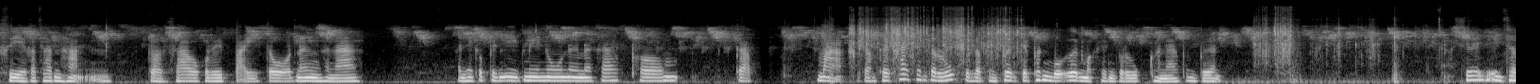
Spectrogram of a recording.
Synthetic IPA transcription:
si˧˨ə˨kʰa˧˩t̪ʰa˧˨nɦa̰˧˩˨n | t̪ɔː˨˩nsa˧˨wkɔ˧lɯː˧˥˨jpa̰˨jt̪ɔː˧˩nɯ˧˨ŋkʰa˧˨nːa˧˥ | ʔa˧˨nːiː˧˥˨kɔː˧˩pe˨nʔiː˨˩k̚miː˧˨nuː˧˨nɯ˧˨ŋna˧kʰa˧˥pʰɔː˧˥mka˧˦p̚ma̰ː˧˩kːa˧˩t͡ɕa˧ŋkʰaː˧˨kʰaː˧˨jkʰa˧˥nt̪̬a˧lu˧˦˥k̚la˧˩pe˧˨npʰɯ˧ə˨nt̪ɛː˧˩pʰɤ˧˥˨nbɔː˧˦ʔɤː˧˩˨nmaː˧˩kʰe˧˨nt̪a˧lu˧˥k̚hʰa˧˨nːa˧pʰa˧˨npʰɯ˧˨ən | sɯ˧˩˧jde˧˩˨nsa˧

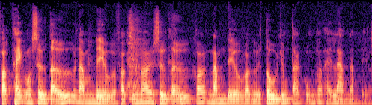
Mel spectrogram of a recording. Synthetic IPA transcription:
fə˨˩t̚t̪ʰə˨˦jkɔ˧nsɨ˧t̪ɨ̰˧˥na˧mɗi˨˩əwka˨˧˩fə˨˩t̚kʊ̰˧˥wŋ͡mnɔ˨˦jsɨ˧t̪ɨ̰˧˩kɔ˨˦na˧mɗi˨˩əwvaː˨˩ŋɨ˨˩əjt̪u˧t͡ɕʊ˨˦ŋ͡mt̪aː˧kʊ̰˧˥ŋ͡mkɔ˨˦t̪ʰe˧˩laː˨˩mna˧mɗi˨˩əw

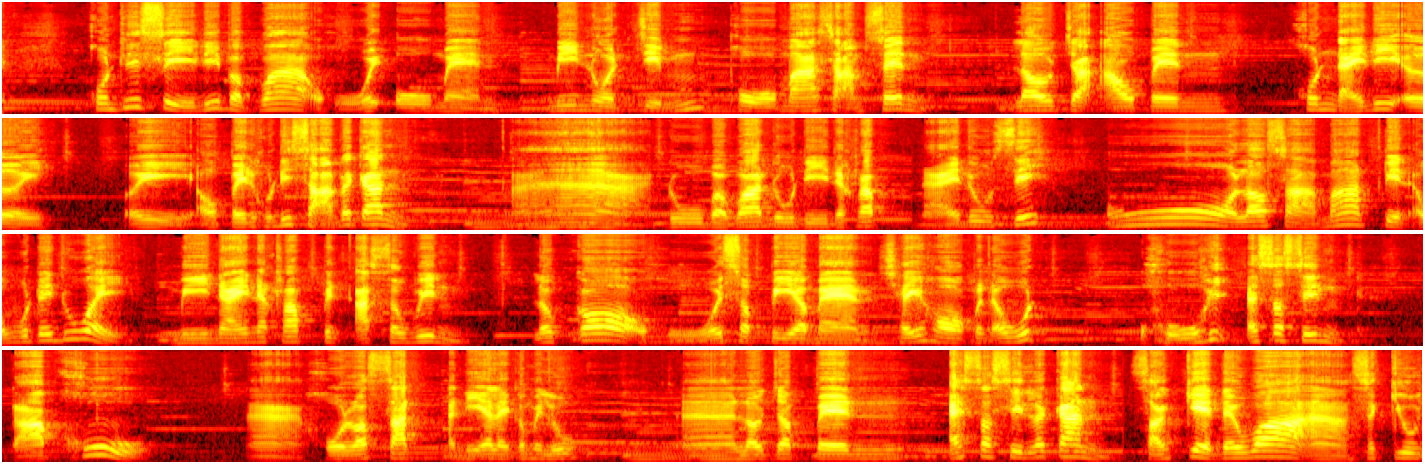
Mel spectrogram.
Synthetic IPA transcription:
kʰo˧nt̪ʰiː˥˩siː˨˩niː˥˩bɛː˨˩p̚waː˥˩ʔo̰ː˧hoː˩˦jʔoː˧mɛː˧nmiː˧nu˨˩ət̪̚t͡ɕi˩˦mpʰoː˨˧˩maː˧sa̰ː˩˦mse˥˩nɾa˧wt͡ɕa̰˨˩ʔa˧wpe˧n | kʰo˧nːa˨˩˦jdiː˧ʔɤː˧j | ʔɤ˧˩jʔa̰˧wpe˧nkʰo˧nt̪ʰiː˥˩saː˩˦mla˦˥ka˧nʔaː˧˩duː˧bɛː˨˩p̚waː˥˩duː˧diː˧na˦˥kʰɾa˦˥p̚na̰˩˦jduː˧si˦˩ʔɔː˧˩˦ɾa˧wsa̰ː˩˦maː˥˩t̪̚pli˨˩ənʔaː˧w̪̚daː˥˩jdu˥˩əj | miː˧na˦˥jna˦˥kʰɾa˦˥pːe˧nʔa̰˨˧t̪̚sa˧wi˧˩nlɛː˦˥wkɔː˥˩ʔo̰˧˩hoː˩˦jsa˧pi˧əmɛː˧nt͡ɕʰa˦˥jɦɔː˨˩k̚pe˧nʔaː˧wu˦˥t̪̚ʔo˧hoː˩˦jʔɛ˦˥t̪̚saː˧si˧n | d̥aː˨˩p̚kʰuː˥˩ | ʔaː˧˩kʰoː˧lo˦˥t̪̚sa˦˥t̪̚ʔa˧nːiː˦˥a˧ɾa˧jkɔː˥˩ma˥˩jɾuː˦˥ʔaː˧˩ɾa˧wt͡ɕa˨˩ʔpe˧nʔɛ˦˥saː˧si˧nlaː˦˥ka˧nsa˨˩˦ŋkeː˨˩t̪̚daː˥˩jwaː˥˩ʔaː˧˩sa˧ki˧w

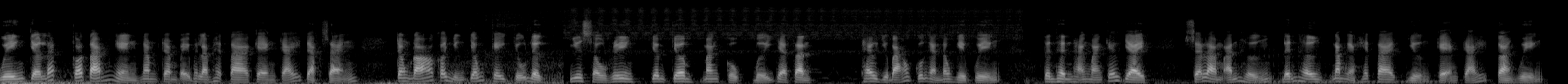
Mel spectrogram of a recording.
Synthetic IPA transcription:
ŋwḭ˧˨ənt͡ɕəː˧˩lɛ˦˥p̚kɔ˨˦t̪aː˨˦mŋaː˨˩nna˧mt͡ɕa˧mɓə˧˩jmɨ˧jla˧mɦe˦˥k̚t̪aː˧kə˧jʔa˧nt͡ɕaː˨˦jɗaː˨˩k̚sa̰ː˧˩n | t͡ɕɔ˧wŋ͡mɗɔ˨˦kɔ˨˦ɲɨ̰˧˥ŋzə˨˦wŋ͡mkə˧jt͡ɕṵ˧˩lɨ˨˩k̚ɲɨ˧sə˨˩wzi˧əŋt͡ɕəː˧mt͡ɕəː˧mːaː˧ŋkʊ˨˩k͡p̚ɓɨ̰˧˩zaː˧sa˧jŋ̟ | t̪ʰɛ˧wzɨ̰˧˨ɓaː˨˦wku˧˩əŋa˨˩jŋnə˧wŋ͡mŋi˨˩p̚ŋwḭ˧˨ən | t̪ï˨˩ŋ̟ɦï˨˩ŋ̟ɦa̰ː˧˨ŋma̰ː˧˨nkɛ˨˧wzaː˨˩j | sɛ̰˧˥laː˨˩mʔa̰˧˩jŋ̟ɦɨ˧˩əŋɗe˨˦nɦəː˧nːa˧mŋaː˨˩nhe˦˥k̚t̪aː˧zɨ̰˨˩əŋka˧jʔa˧nt͡ɕaː˨˦jt̪waː˨˩nŋwḭ˧˨ən

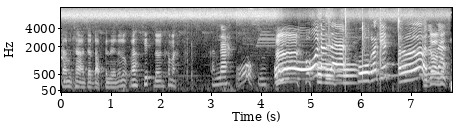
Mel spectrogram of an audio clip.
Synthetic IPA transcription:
ka˧m˧˩sʰaː˨˩˦t͡ɕa˨˩da˨˩p̚ːa˧jlɤː˧jnaː˦˥loː˧˩k̚ʔa˧˩kʰi˦˥t̪̚dəː˧nkʰa˥˩wmaː˧ | ka˧˩nːa˦˧˥ʔoː˧˩ | kʰi˧ʔoː˧˩˧na˧˥˨nlɛ˧˩t̪ʰoː˨˩k̚lɛː˦˥kʰi˦˥t̪̚ʔɤː˧naɔ˧˩˧

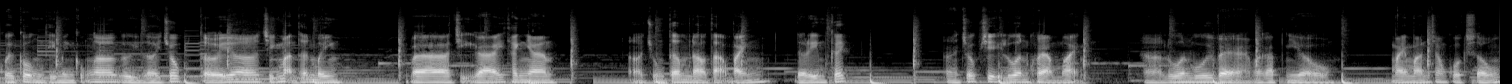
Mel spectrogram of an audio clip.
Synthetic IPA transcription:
ku˨˦əjkʊ˨˩ŋ͡mt̪ʰi˨˩mï˨˩ŋ̟kʊ̰˧˥ŋ͡mʔːɣɨ˧˩jləː˨˩jt͡ɕʊ˦˥k͡p̚t̪əː˨˦jt͡ɕï˨˦ŋ̟ɓa̰ː˧˨nt̪ʰə˧nmï˨˩ŋ̟vaː˨˩t͡ɕḭ˧˨ɣaː˨˦jt̪ʰa˧jŋ̟ːaː˧n | ʔə˧˩t͡ɕʊ˧ŋ͡mt̪ə˧mɗaː˨˩wt̪a̰ː˧˨wɓa˨˦jŋ̟ | ɗə˨˧˩k̚ʔi˧mkï˦˥k̟̚ | ʔt͡ɕʊ˦˥k͡p̚t͡ɕḭ˧˨lu˧ənxwɛ˧˩ə˨˩mːa̰˧˨jŋ̟ː˨˩ | lu˧ənvu˧jvɛ˧˩vaː˨˩ɣa˨˩p̚ɲi˨˩əwma˧jma˨˦nt͡ɕɔ˧wŋ͡mku˨˩ək̚sə˨˦wŋ͡m

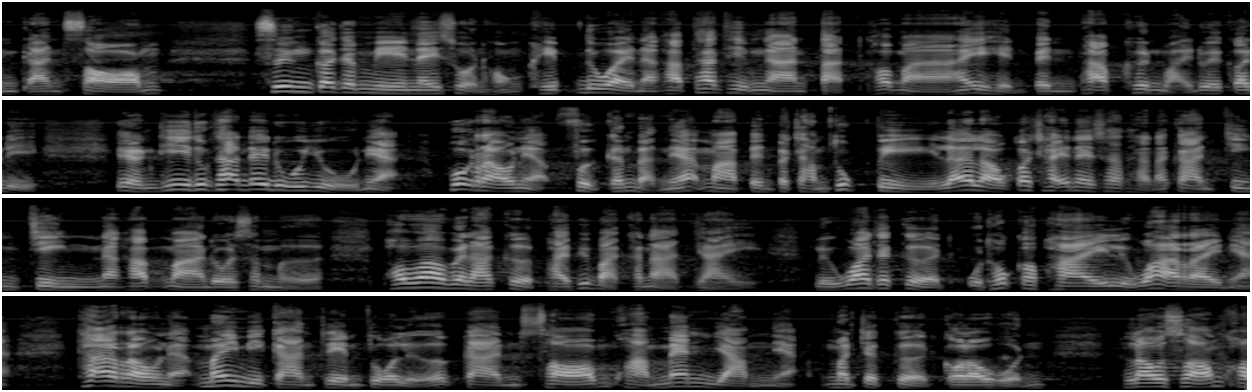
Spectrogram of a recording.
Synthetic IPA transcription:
nkaː˧nsɔː˦˥m | sɯ˥˩ŋkɔː˥˩t͡ɕa˨˩miː˧na˧jsu˨˩ənkʰɔː˨˩˦ŋkʰɾi˦˥p̚du˥˩əjna˦˥kʰa˦˥p̚t̪ʰaː˥˩t̪ʰiː˧mŋaː˧nt̪a̰˨˩t̪̚kʰa˥˩wmaː˧ha˥˩jɦe˩˦npe˧npʰaː˥˩p̚kʰɯ˥˩ənwa̰˩˦jdu˥˩əjkɔː˥˩diː˧ | jaː˨˩ŋt̪ʰiː˥˩t̪ʰu˦˥k̚t̪ʰnda˥˩jduː˧juː˨˩ni˥˩ɐ | pʰu˥˩k̚ɾa˧wni˥˩əfɯ˨˩kːa˧nbɛː˨˩p̚ni˦˥ɐmaː˧pe˧npɾa˧t͡ɕa˧mt̪ʰu˦˥k̚piː˧lɛː˦˥wɾa˧wkɔː˥˩t͡ɕʰa˦˥jna˧jsa˧t̪ʰaː˩˦na˦˥kaː˧nt͡ɕi˧ŋt͡ɕi˧ŋna˦˥kʰa˦˥p̚maː˧doː˧jsa˧mɤ̰ː˩˦ | pʰɾɔ˦˥waː˥˩weː˧laː˧kɤː˨˩t̪̚pʰaː˧jpʰiː˦˥˩ba̰˨˩t̪̚kʰa˧na̰ː˨˩t̪̚ja̰˨˩j | ɾɯː˩˦waː˥˩t͡ɕa˨˩kɤː˨˩t̪̚ʔu˨˩t̪ʰo˦˥kːa˧pʰa˧jɾɯː˩˦waː˥˩ʔa˧ɾa˧jni˥˩ə | t̪ʰaː˥˩ɾa˧wni˥˩ɐma˥˩jmiː˧kaː˧nt̪ɾi˧əmt̪u˧ɐɾɯː˩˦kaː˧nsɔː˦˥mkʰwaː˧mːɛ˥˩nja̰˧mni˥˩ɐma˧nt͡ɕa˨˩kɤː˨˩t̪̚kɔː˧ɾa˧ho̰˩˦n | ɾa˧wsɔː˦˥mkʰː

